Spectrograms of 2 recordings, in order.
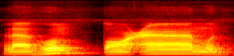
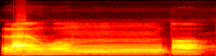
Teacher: Lahum tidak boleh didengungkan, ada mim sukun yang bertemu dengan huruf ta. Ini hukumnya dibaca idhar syafawi. Jadi dibaca lahum ta'amun, tidak boleh dibaca lahum to, tidak boleh.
